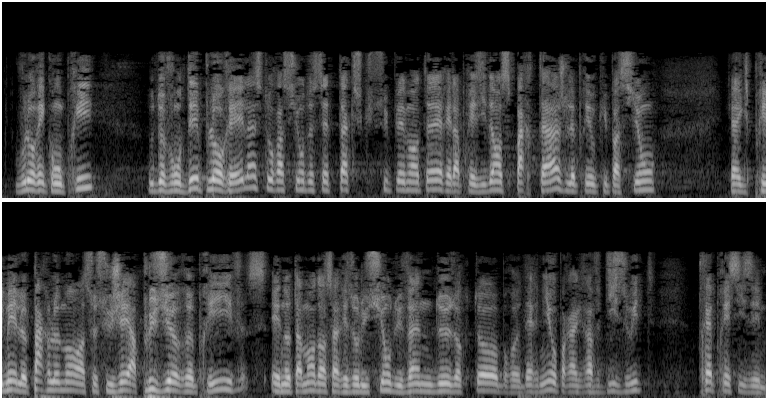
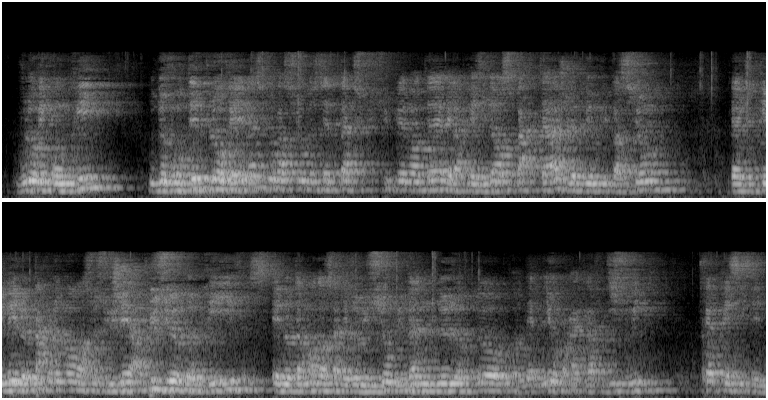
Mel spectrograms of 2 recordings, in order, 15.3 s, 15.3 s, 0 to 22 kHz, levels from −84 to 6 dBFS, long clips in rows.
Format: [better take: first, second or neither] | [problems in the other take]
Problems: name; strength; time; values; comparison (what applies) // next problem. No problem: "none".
first | noise reduction (neural separator model SepFormer DNS4)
